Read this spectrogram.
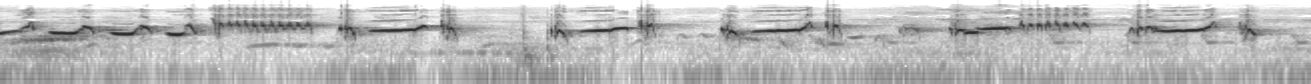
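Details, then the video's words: Stressed white-rumped shama song, used as a lure to get another bird singing; a rapid series of loud, bright whistled notes, each rising then flicking up, repeated about once a second with short buzzy bursts mixed in. "PANCINGAN MURAI BATU STRES AGAR GACOR BONGKAR MATERI"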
